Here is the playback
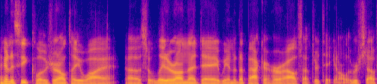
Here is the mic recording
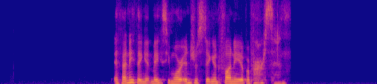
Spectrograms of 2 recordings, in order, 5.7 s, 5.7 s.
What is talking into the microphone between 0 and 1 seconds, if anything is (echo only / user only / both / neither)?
neither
